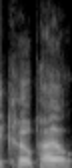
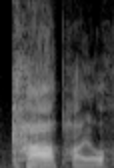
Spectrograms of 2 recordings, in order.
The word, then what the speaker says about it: CAWPILE: Oh, did I say co-pile? My bad. Ka-pile.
